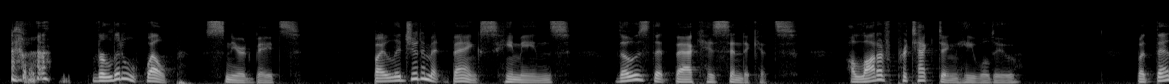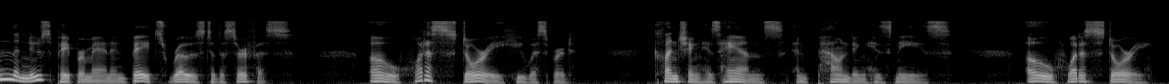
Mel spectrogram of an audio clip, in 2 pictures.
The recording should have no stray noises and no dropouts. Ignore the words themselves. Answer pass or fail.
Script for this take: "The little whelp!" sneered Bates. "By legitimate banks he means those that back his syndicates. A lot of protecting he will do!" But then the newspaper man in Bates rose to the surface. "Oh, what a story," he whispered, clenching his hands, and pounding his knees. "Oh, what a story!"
fail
